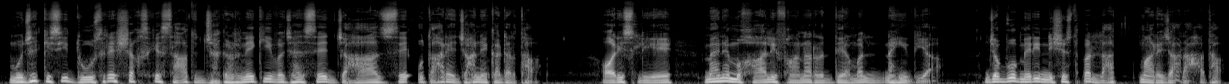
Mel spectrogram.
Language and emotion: Urdu, fearful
